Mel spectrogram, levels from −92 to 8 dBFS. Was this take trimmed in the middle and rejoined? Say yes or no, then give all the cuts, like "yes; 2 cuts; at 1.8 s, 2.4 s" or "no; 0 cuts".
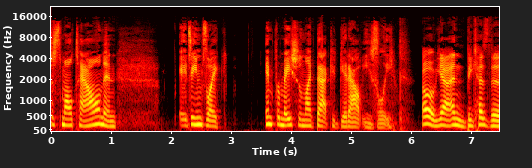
yes; 1 cut; at 2.3 s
